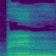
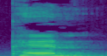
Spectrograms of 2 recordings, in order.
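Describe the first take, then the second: First: The p is said without a puff of air. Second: The p is said with a puff of air. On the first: The speaker calls it wrong. "পেন বলা যাবে না" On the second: The speaker calls it right. "একটু চাপ দিয়ে বলতে হবে"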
